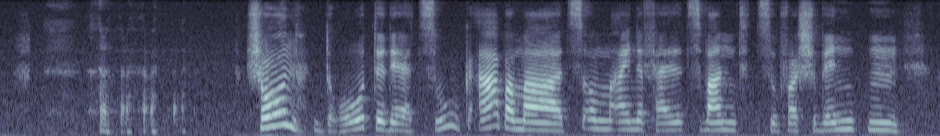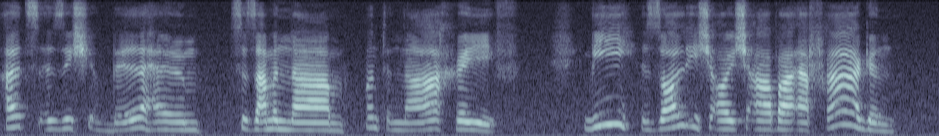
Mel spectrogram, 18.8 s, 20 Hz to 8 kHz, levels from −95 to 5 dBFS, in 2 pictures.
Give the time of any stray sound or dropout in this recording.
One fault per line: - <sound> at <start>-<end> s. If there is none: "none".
- laugh at 0.4-2.0 s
